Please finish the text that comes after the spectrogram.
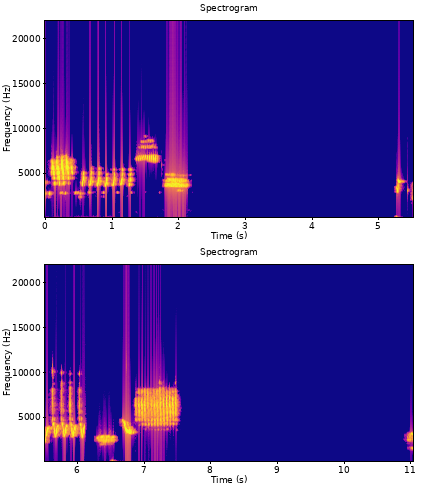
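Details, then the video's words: Two green-tailed towhee song phrases separated by a long pause, each mixing clear whistles, rapid repeated chips and dense buzzy trills at high pitch, with a couple of faint soft clicks. "Green Tailed Towhee Singing! Green Tailed Towhee Calling! - Toqui Coliverde Canto"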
